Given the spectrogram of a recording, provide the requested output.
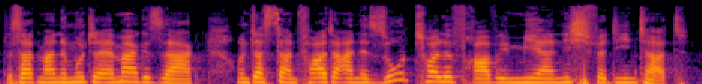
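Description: A man's voice: high-pitched, steady tone, fairly quick, close to an everyday voice. A reader voicing Isabel, a blunt, worldly woman friend who speaks dryly, in an audiobook. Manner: dry, blunt.

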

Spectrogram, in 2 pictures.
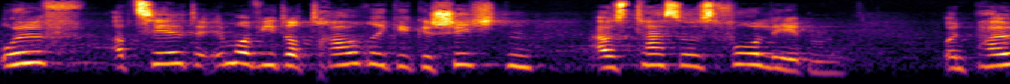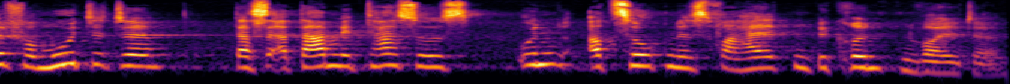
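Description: A woman narrating a children's storybook in an expressive, lively reading style. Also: a little high, normal speed, slight background noise. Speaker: storybook reader.

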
